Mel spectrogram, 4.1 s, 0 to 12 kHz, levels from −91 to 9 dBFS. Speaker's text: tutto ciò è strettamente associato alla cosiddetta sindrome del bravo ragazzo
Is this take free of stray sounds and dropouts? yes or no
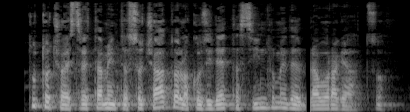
no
